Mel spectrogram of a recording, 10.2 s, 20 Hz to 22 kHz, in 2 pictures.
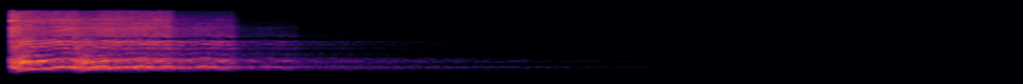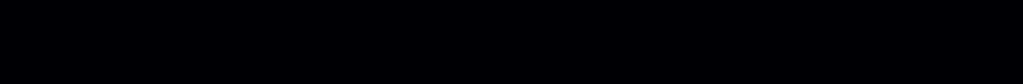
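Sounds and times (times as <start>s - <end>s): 
beat starter vocal: 0.0s - 1.5s.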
